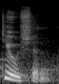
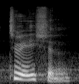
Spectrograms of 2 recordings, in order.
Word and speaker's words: tuition: It's not tuition, it's tuition. TUI, একটা twist হবে.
